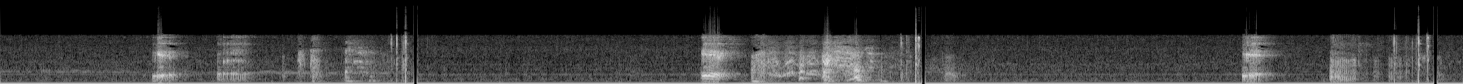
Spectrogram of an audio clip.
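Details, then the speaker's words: A male's deliberate loud, deep, drawn-out burps, about eleven in clusters over fifteen seconds, with a quiet room hum between them. "And now it's time for amazing bacon burps."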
